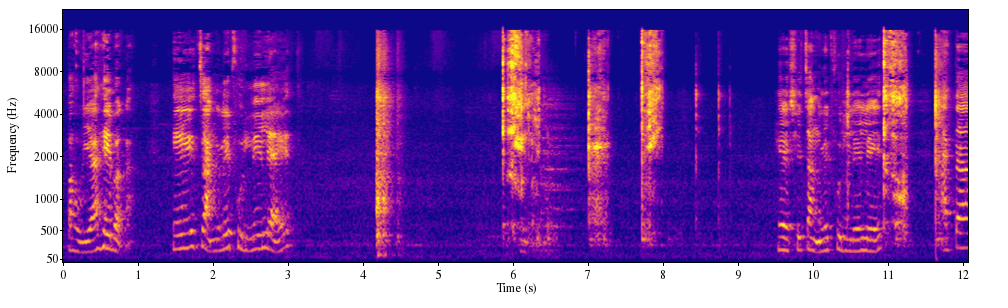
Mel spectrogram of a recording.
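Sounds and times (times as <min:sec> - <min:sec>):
metal spoon scraping metal pot: 0:05.8 - 0:08.1, 0:10.4 - 0:11.9.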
